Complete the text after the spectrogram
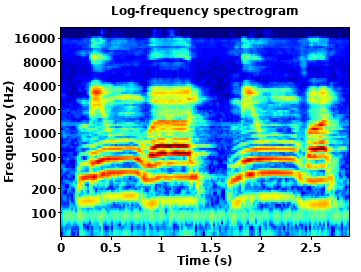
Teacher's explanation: چوتھی مثال دیکھیں، نون ساکنہ کے بعد واو آ گیا، من وال، من وال۔ ناک میں آواز بھی ساتھ میں نکالیں گے، غنہ کریں گے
